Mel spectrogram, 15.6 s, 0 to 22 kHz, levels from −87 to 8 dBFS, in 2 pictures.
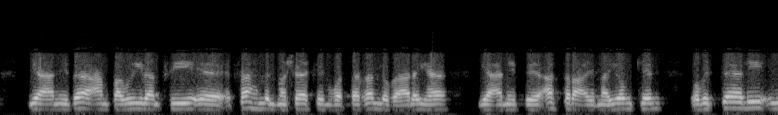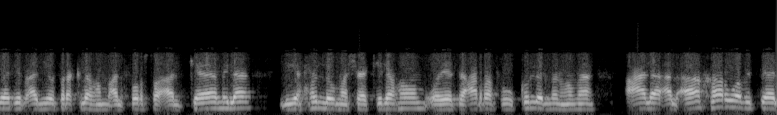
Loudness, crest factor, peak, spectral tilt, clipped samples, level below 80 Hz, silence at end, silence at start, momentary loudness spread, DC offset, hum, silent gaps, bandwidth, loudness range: -25 LUFS; 12 dB; -12 dBFS; -9 dB/octave; under 0.1%; -72 dBFS; 0 s; 0.3 s; 5 LU; under 0.1%; none; none; 4.1 kHz; 1 LU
